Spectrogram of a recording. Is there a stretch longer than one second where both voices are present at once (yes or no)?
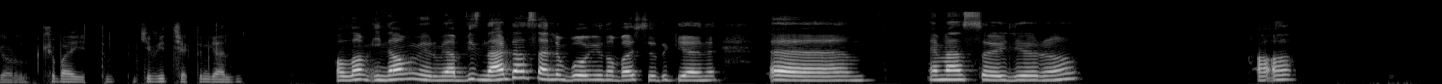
no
